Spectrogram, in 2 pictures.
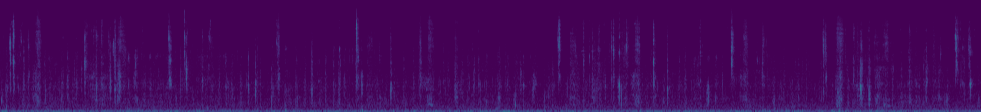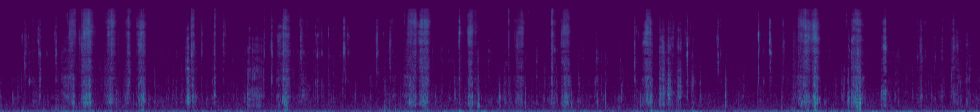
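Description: Close eating sounds: chewing and biting into spicy instant noodles, with a fork scraping and clicking on the tray. The bursts grow louder and more frequent from about halfway through.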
